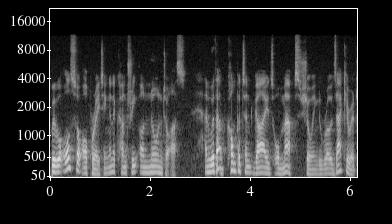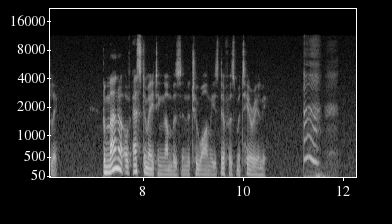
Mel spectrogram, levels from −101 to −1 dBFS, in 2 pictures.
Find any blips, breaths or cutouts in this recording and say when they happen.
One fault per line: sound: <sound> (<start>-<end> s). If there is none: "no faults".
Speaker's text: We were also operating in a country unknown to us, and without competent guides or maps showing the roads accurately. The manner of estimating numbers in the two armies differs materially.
sound: breath (11.2-11.9 s)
